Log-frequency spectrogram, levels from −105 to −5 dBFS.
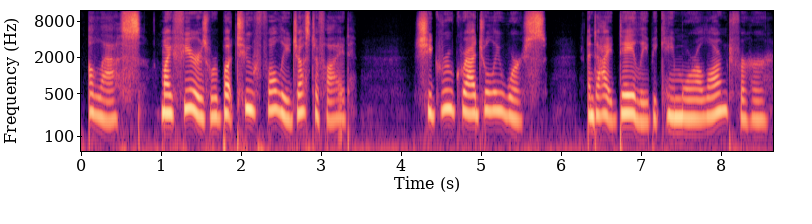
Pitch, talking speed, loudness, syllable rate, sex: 225 Hz, 130 wpm, -22 LUFS, 4.7 syllables/s, female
